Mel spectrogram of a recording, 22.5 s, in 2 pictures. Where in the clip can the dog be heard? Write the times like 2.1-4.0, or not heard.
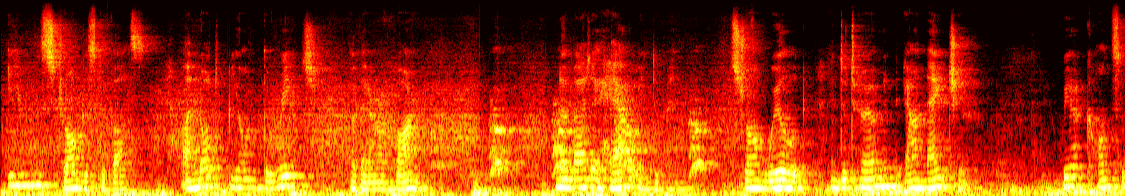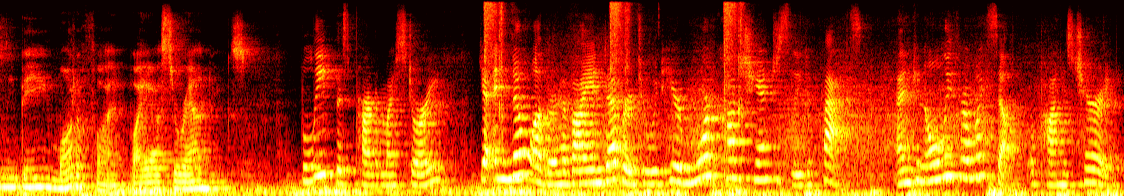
3.7-7.0.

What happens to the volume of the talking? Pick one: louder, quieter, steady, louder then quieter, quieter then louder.
steady.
